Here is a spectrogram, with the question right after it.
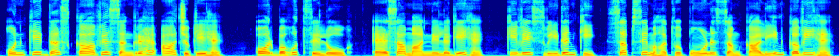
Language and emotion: Hindi, neutral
